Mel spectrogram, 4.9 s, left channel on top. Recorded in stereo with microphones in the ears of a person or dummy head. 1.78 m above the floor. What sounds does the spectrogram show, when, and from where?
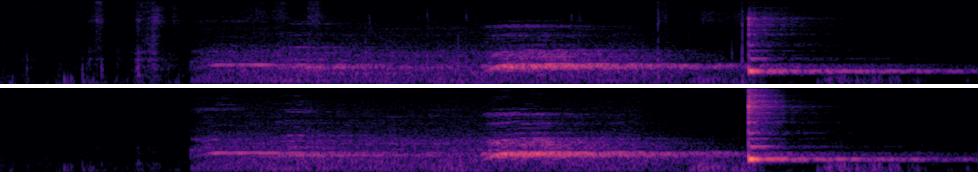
0.9 s a shout: 30° right (ahead or behind), 9.5 m; by 3.2 s 25° right (ahead or behind), 9 m
3.7 s a cowbell: 85° right, 0.6 m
